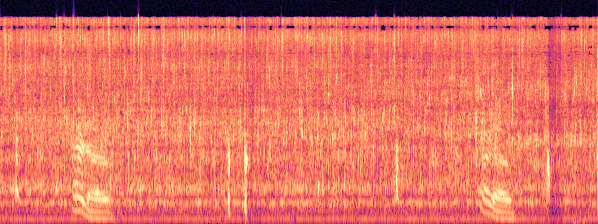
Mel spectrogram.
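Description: A frog gives short croaking calls.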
